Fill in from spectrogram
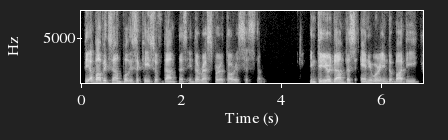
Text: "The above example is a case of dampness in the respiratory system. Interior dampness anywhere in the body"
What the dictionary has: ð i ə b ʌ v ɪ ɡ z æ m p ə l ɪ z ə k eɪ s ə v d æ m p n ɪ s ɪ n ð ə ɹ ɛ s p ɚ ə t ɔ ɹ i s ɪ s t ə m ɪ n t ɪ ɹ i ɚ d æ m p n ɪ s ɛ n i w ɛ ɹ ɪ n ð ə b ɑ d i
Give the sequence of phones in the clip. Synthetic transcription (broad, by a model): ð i ə b ʌ v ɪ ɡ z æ m p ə l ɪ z ə k eɪ s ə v d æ m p n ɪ s ɪ n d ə ɹ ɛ s p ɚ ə t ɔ ɹ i s ɪ s t ə m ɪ n t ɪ ɹ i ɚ d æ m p n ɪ s ɛ n i w ɛ ɹ ɪ n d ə b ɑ d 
